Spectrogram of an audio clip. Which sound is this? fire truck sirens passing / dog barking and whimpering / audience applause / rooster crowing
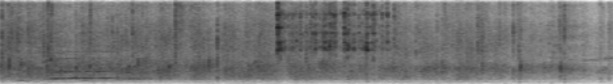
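audience applause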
